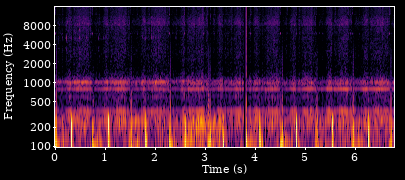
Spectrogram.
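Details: Own heartbeat heard through a stethoscope in a relaxation recording, breath held a couple of times while trying to speed the heart: steady soft heartbeat about 80 a minute over a constant low hum; normal heart sounds.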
